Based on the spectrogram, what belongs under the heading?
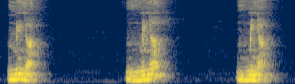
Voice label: "minga", Dhurga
